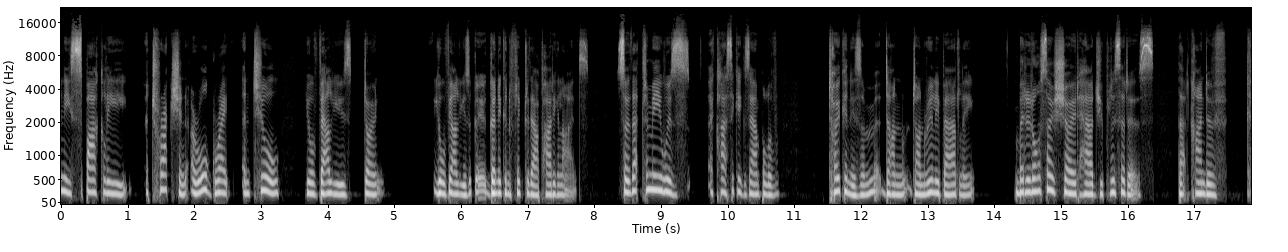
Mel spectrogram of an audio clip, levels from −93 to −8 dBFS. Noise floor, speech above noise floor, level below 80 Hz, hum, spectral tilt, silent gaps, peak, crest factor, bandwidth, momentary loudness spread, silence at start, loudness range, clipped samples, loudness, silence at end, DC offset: -79 dBFS; 51 dB; -68 dBFS; none; -4.5 dB/octave; 5.03-5.50 s, 9.64-9.68 s, 11.45-11.51 s, 13.95-14.30 s; -10 dBFS; 20 dB; 15 kHz; 11 LU; 0 s; 3 LU; under 0.1%; -29 LUFS; 0 s; under 0.1%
